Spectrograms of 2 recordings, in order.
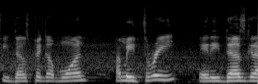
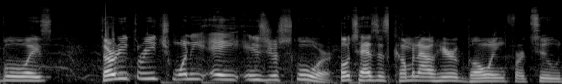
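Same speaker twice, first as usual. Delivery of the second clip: ordinary talk, nothing marked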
